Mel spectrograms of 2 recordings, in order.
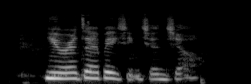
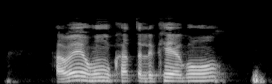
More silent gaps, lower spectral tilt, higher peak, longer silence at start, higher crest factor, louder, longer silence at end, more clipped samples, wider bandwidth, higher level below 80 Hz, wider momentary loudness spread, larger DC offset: neither; about the same, -4 dB/octave vs -5 dB/octave; second, -8 dBFS vs 0 dBFS; first, 0.45 s vs 0.05 s; about the same, 16 dB vs 16 dB; second, -24 LUFS vs -14 LUFS; first, 0.55 s vs 0.1 s; neither; first, 10.5 kHz vs 7.8 kHz; second, -66 dBFS vs -56 dBFS; about the same, 14 LU vs 13 LU; neither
